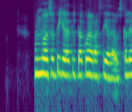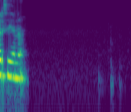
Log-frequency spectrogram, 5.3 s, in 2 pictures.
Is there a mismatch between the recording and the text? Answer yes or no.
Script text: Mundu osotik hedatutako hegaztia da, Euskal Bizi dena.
no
